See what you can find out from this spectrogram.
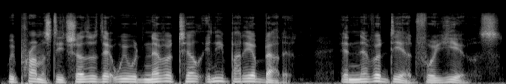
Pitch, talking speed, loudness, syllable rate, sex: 110 Hz, 200 wpm, -17 LUFS, 5.9 syllables/s, male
